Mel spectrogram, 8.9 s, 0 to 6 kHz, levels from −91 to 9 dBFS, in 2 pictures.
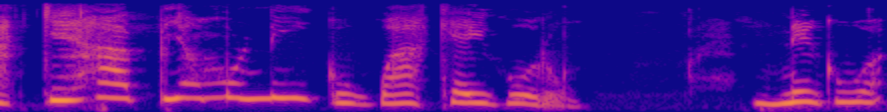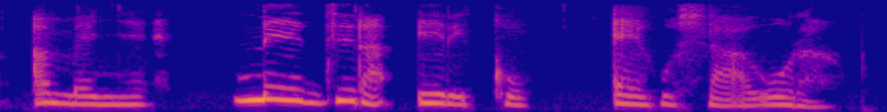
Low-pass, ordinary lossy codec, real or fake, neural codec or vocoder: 5.4 kHz; none; real; none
